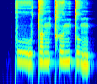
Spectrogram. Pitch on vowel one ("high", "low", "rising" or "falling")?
low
